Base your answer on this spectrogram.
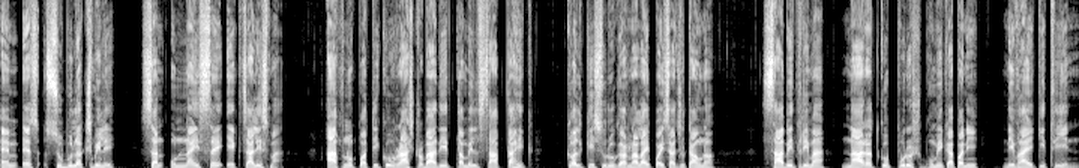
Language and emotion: Nepali, neutral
